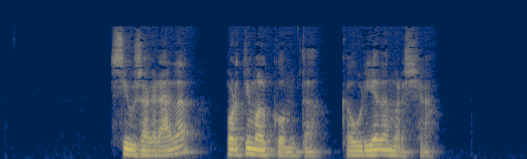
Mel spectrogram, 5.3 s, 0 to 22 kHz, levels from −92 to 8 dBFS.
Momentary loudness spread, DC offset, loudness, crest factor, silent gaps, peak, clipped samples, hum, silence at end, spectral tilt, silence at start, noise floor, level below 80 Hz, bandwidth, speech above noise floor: 14 LU; under 0.1%; -21 LUFS; 20 dB; none; -2 dBFS; under 0.1%; none; 0.95 s; -6.5 dB/octave; 1.1 s; -82 dBFS; -52 dBFS; 11 kHz; 62 dB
